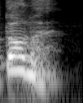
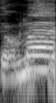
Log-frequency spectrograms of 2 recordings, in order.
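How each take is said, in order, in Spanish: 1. El acento está en la primera sílaba. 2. El acento está en la última sílaba. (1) "si no toma" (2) "le ponen la tilde en la A"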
